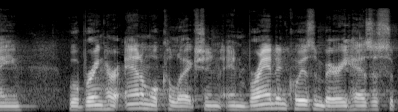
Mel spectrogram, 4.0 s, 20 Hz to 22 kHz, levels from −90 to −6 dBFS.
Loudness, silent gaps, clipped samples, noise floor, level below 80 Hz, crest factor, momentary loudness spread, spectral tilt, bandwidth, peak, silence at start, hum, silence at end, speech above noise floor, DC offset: -25 LUFS; none; under 0.1%; -49 dBFS; -80 dBFS; 22 dB; 9 LU; -4 dB/octave; 16 kHz; -4 dBFS; 0 s; none; 0 s; 24 dB; under 0.1%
